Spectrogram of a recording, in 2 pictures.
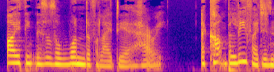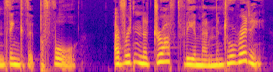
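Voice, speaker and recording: A clever, kindly witch, voiced by a woman for an audiobook. She is brisk, articulate and bookish, with a slightly raised pitch and a faint huskiness in a dry recording. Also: animated, vocal fry, slightly rough, no echo, full character voice. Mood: excited. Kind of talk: audiobook character voice.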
